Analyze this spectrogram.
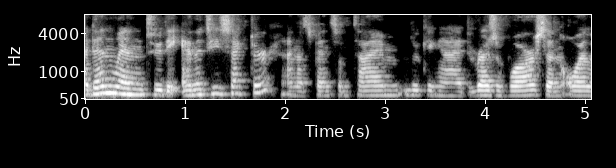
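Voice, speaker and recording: With a Dutch accent, a woman speaks at a moderate pace, fairly low in pitch, with lively intonation. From Netherlands, small village. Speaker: professor. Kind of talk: keynote talk to students. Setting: video call. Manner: hesitant, many fillers and repeats.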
